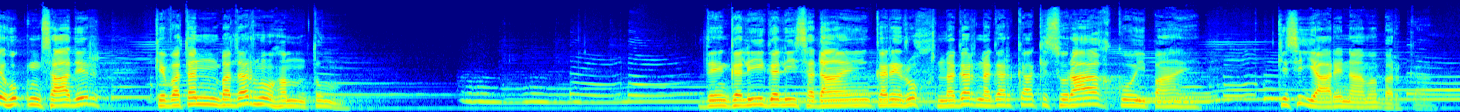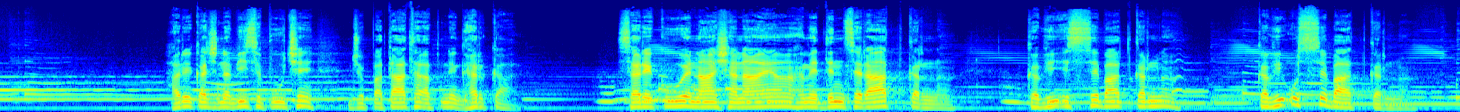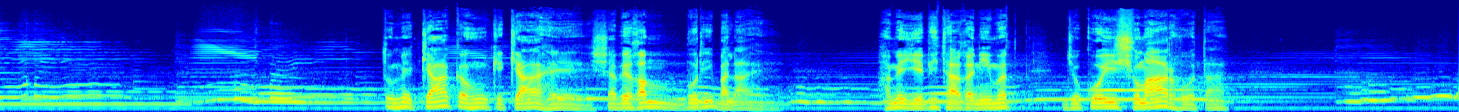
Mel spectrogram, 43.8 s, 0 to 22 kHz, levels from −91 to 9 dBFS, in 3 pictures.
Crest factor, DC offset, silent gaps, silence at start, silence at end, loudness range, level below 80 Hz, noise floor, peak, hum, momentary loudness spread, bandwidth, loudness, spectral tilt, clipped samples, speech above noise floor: 24 dB; under 0.1%; none; 0 s; 0 s; 11 LU; -66 dBFS; -54 dBFS; -2 dBFS; none; 21 LU; 18 kHz; -23 LUFS; -4 dB/octave; under 0.1%; 31 dB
